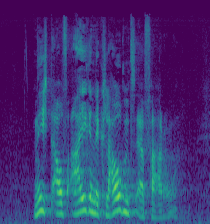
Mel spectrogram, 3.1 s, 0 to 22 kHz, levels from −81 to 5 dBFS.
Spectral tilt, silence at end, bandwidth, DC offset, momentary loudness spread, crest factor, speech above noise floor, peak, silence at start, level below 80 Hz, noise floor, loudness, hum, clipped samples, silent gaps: -4.5 dB/octave; 0.5 s; 17.5 kHz; under 0.1%; 11 LU; 18 dB; 31 dB; -6 dBFS; 0.5 s; -60 dBFS; -53 dBFS; -22 LUFS; none; under 0.1%; none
